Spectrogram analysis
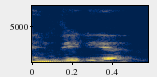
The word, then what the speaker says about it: Nvidia: Samsung and SK Hynix supply Apple the uh the uh How you How you pronounce the name? Is that the Nvidia? Uh Nvidia? Anyway. Yeah, Nvidia.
